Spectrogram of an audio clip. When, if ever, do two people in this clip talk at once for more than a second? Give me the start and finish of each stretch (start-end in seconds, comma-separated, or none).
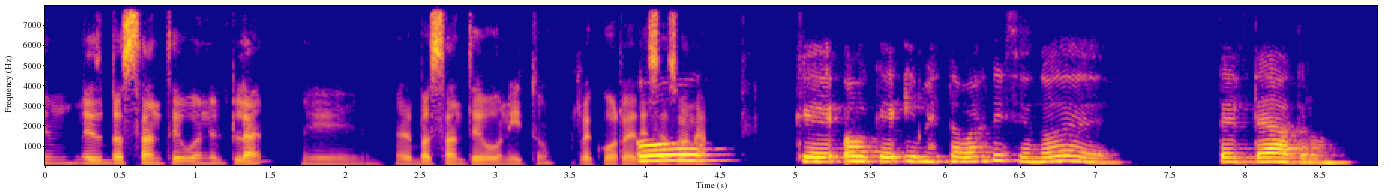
none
